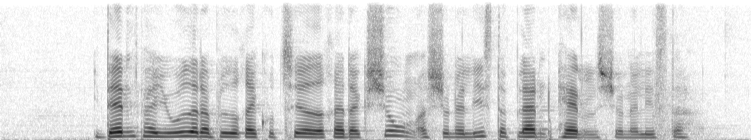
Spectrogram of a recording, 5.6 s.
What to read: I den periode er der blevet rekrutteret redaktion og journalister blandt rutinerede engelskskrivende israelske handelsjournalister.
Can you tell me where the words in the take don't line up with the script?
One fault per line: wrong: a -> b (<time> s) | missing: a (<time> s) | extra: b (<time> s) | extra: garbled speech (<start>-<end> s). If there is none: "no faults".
missing: rutinerede engelskskrivende israelske (4.1 s)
